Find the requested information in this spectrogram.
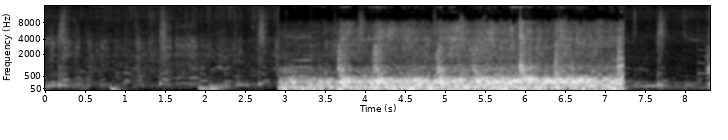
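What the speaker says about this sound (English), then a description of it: "I'm just sitting at the famous train street, ordered a coconut coffee and I'm just waiting for the train." A train rolls through the narrow Hanoi train street, its loud rumble and clickety-clack of wheels swelling suddenly and holding steady for several seconds before dropping away to quieter street ambience.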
